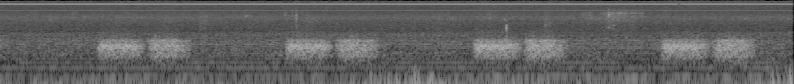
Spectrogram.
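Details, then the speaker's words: Bronchial (tubular) breath sounds in resolving pneumonia, heard over recovered lung bordering consolidation in a teaching recording: harsh, hollow, tube-like; no crackles; short inspiration with a pause, inspiration and expiration nearly equal in length. "fíjense cómo es un sonido tubular no hay estertores no hay crepitaciones notaran que la inspiración es más corta"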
